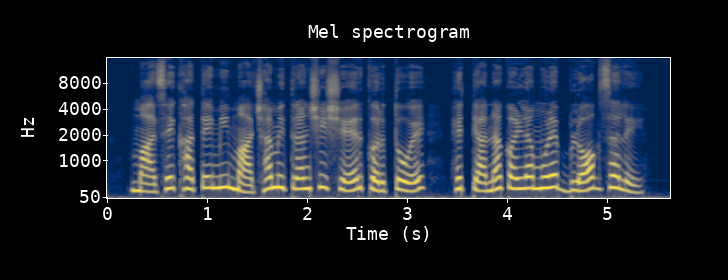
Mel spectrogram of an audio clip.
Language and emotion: Marathi, sad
